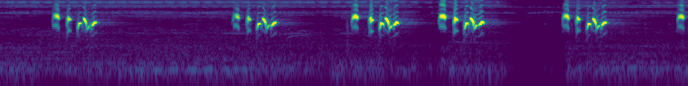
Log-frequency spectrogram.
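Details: Sooty-headed bulbul calling energetically, used as a lure call for trapping; short bright phrases of four or five quick chirpy notes, repeated about every one to two seconds with pauses between, over a faint low background hum.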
